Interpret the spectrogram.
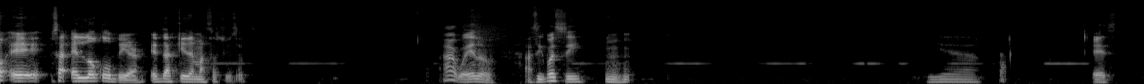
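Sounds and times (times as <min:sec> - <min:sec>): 
speech: 0:00.0 - 0:02.6, 0:04.4 - 0:06.4, 0:09.3 - 0:10.2, 0:10.9 - 0:11.2
faint electronic beep from a delivery truck reversing outside: 0:05.8 - 0:09.2, 0:10.4 - 0:10.9.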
